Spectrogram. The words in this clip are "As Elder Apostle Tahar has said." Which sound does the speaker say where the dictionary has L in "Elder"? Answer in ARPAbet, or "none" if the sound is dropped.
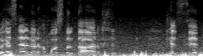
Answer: L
